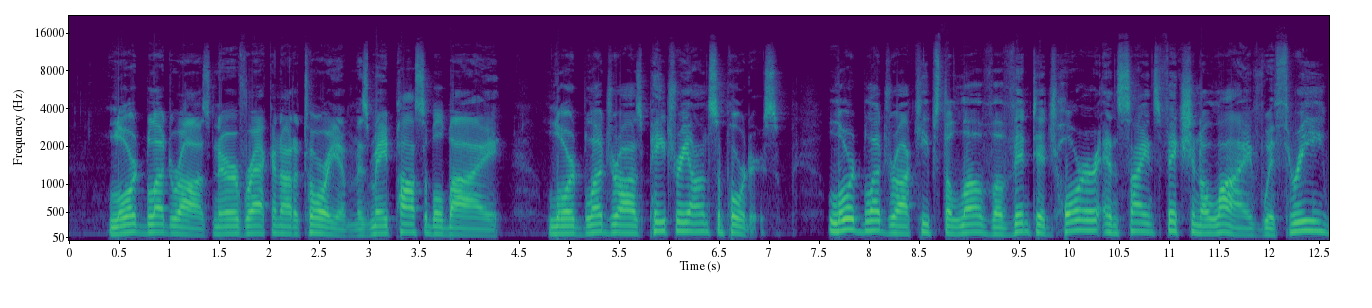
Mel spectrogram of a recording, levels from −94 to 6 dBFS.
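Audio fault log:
No faults heard anywhere in the speech recording.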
